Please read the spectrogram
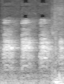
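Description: Three nasal, raspy duck quacks in quick succession, moderately loud, followed by a lower, muffled honking bit at the end; no talking.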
